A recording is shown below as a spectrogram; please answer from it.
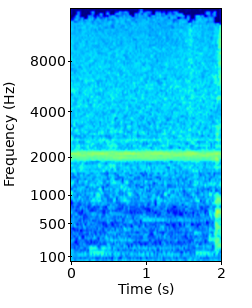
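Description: Quiet room tone with a steady, faint, high-pitched whine running throughout, and a word of speech starting at the very end.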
